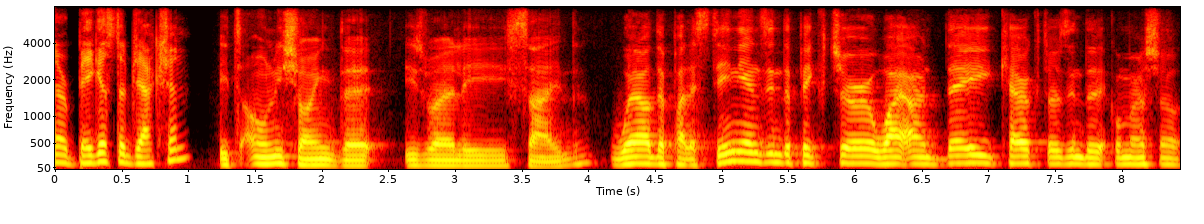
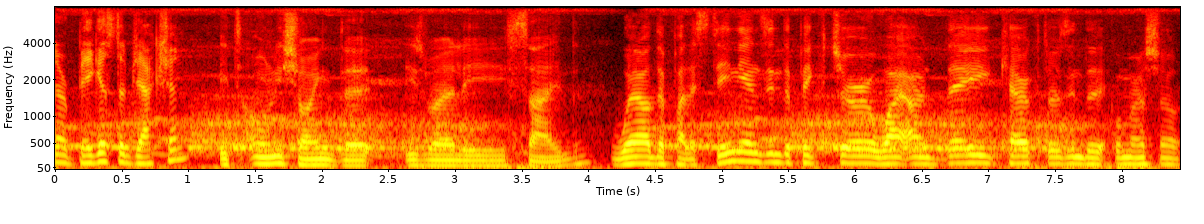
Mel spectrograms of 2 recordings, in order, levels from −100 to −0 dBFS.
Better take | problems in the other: first | background sound (Animal); 8 dB below the speech

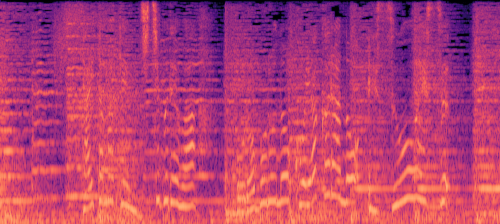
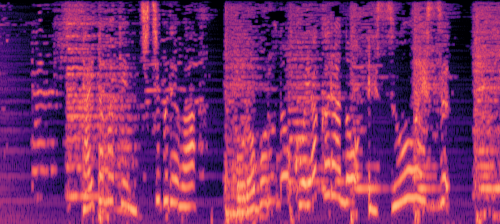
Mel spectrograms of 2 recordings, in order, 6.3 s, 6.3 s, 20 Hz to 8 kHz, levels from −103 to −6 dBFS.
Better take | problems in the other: first | noise reduction (classical method spectral subtraction)

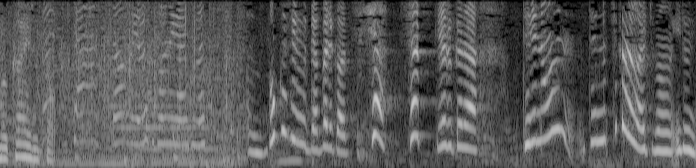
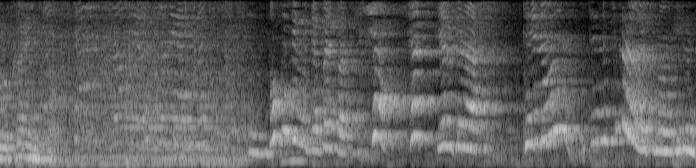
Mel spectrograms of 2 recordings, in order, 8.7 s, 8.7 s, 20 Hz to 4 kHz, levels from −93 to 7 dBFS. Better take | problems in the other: first | room echo; dies away in 1 s

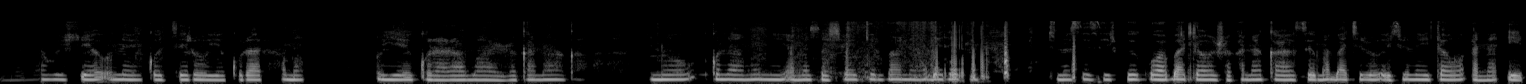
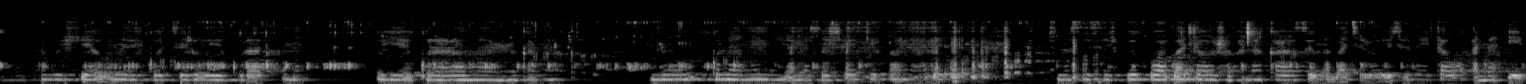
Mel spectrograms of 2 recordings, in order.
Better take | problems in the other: first | noise reduction (classical method WPE with log-MMSE)

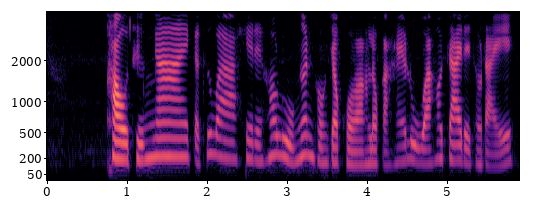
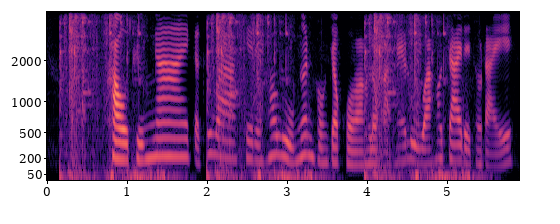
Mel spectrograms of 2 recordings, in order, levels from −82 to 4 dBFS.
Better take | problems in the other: first | background sound (Glass); 9 dB below the speech

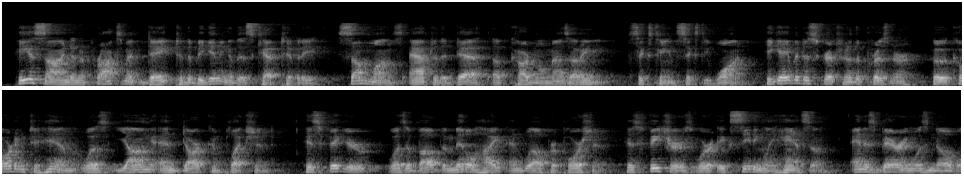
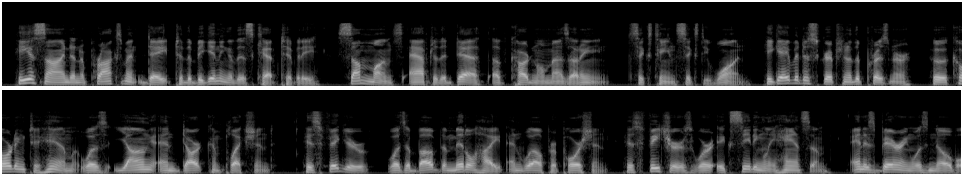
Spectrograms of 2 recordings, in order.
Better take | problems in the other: second | room echo; dies away in 1.2 s

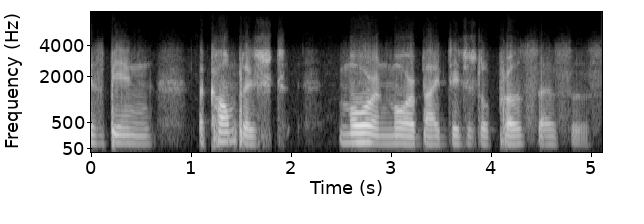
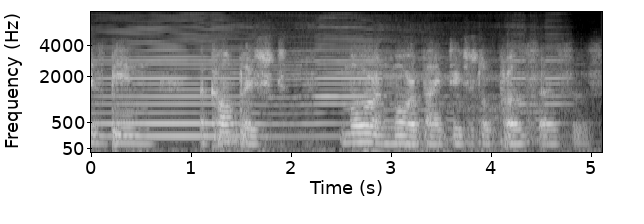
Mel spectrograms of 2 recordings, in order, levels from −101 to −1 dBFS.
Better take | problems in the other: first | background sound (Bowed string instrument); 5 dB below the speech // room echo; dies away in 0.2 s

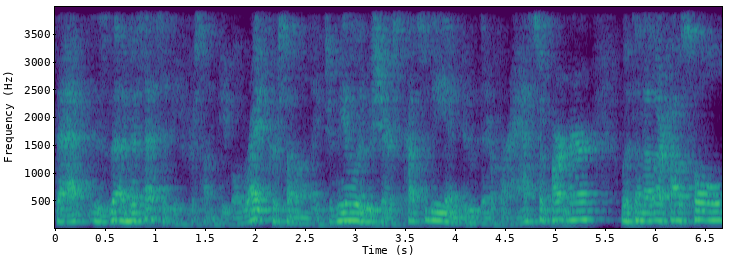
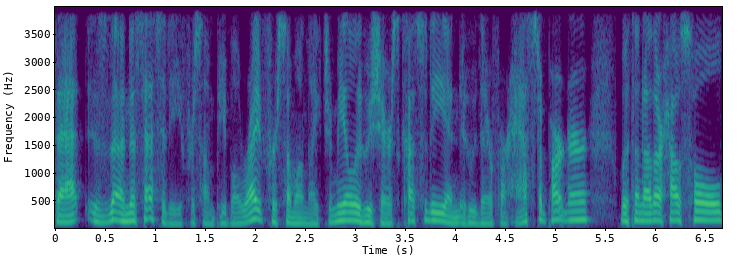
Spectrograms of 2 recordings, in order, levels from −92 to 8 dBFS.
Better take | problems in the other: second | room echo; dies away in 0.6 s

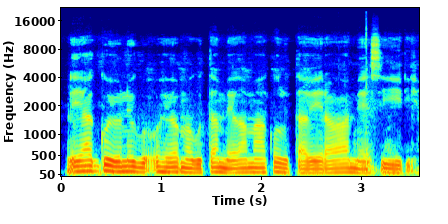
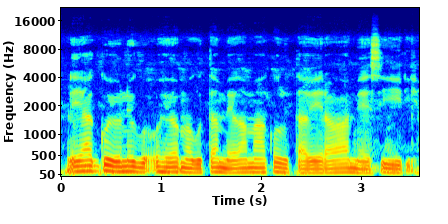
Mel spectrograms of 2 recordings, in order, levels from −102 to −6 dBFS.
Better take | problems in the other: second | noise reduction (neural mask model RNNoise)

